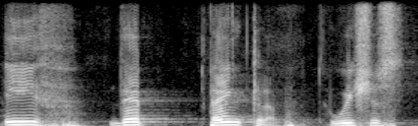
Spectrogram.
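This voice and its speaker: Mellow-voiced man with dry humor. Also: fairly high pitch, animated. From Spain. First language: Basque. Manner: measured, dryly humorous. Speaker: panel author. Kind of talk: prepared panel remarks. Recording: reverberant hall.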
